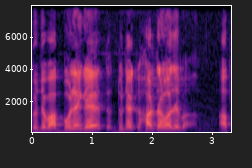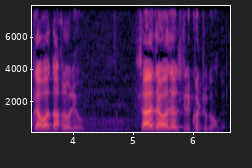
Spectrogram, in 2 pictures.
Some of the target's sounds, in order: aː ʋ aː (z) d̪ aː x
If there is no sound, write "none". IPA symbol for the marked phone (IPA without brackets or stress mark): z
